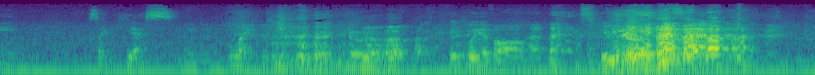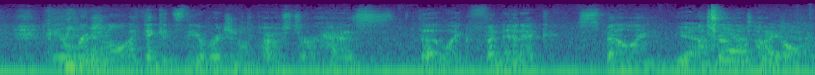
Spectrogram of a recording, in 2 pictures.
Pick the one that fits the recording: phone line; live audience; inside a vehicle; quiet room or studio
live audience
